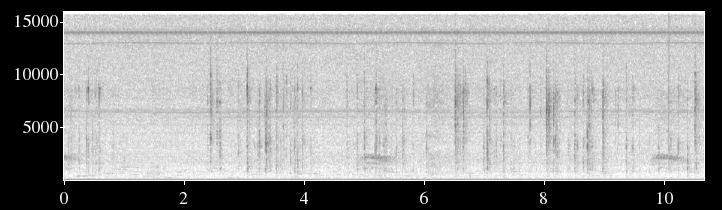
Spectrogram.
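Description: Someone types on a computer keyboard while filling in a name and contact details on an online sign-up form: a steady run of light, rapid key clicks, close by, over a constant low electrical hum.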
